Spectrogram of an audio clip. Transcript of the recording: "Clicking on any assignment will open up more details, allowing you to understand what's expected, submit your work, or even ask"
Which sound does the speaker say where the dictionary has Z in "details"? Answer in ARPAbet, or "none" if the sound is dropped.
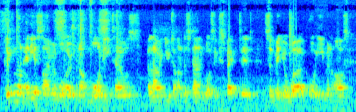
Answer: Z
